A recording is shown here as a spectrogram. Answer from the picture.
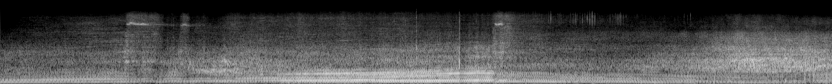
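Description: Subaru Impreza's flat-four boxer engine revving hard as the car drives round a track, its pitch climbing for a couple of seconds and then dropping sharply about five seconds in as the driver lifts or shifts. A rush of tyre noise follows near the end.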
